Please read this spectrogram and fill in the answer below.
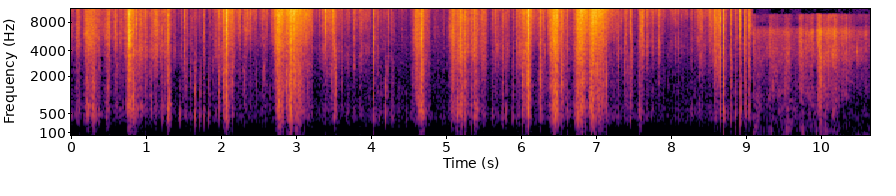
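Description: Irregular rustling and crinkling of woven plastic sacking, with a dozen or so sharper crackles, as a sack is handled and carried; it dies down near the end.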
